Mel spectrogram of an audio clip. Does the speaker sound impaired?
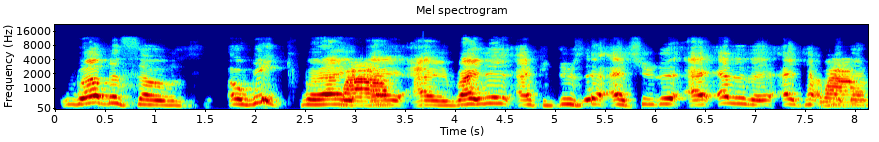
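Yes: cerebral palsy, mild; speech mildly affected.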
